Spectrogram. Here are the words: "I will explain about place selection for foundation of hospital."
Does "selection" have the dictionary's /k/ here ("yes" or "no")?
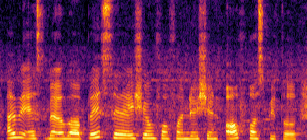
no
